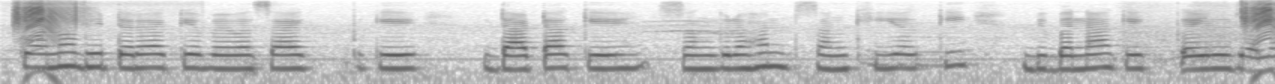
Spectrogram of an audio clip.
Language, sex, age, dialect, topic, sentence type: Bhojpuri, female, 18-24, Northern, banking, statement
